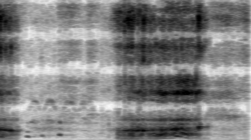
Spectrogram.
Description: My brother snoring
